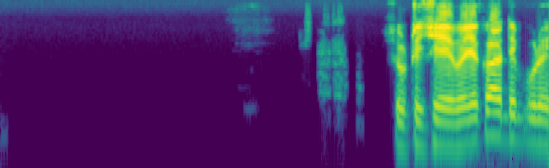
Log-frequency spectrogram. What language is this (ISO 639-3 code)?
pan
